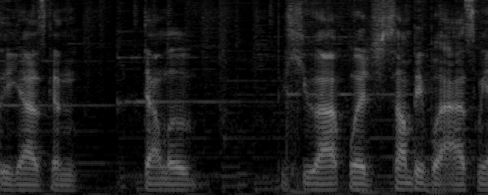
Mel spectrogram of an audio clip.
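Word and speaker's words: QooApp: It is on the Q app also, so you guys can download the Q app, which some people ask me how it's spelled.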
